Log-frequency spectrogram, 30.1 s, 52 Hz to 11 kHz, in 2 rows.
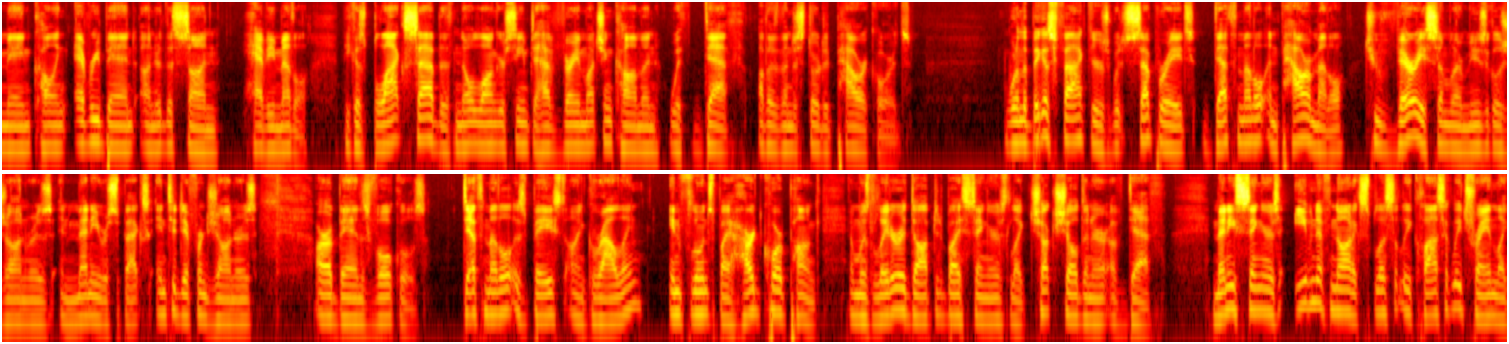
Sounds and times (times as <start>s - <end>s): Speech: 0.0s - 9.2s, 10.0s - 17.6s, 18.2s - 30.1s.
